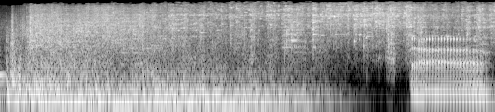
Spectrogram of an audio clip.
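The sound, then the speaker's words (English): A loud shattering explosion as the Shatter spell is cast erupts with a dense burst of crashing, breaking debris that rumbles and tapers for a few seconds before a brief ringing tail. “Celine is going to start walking to the left, and she's going to look back at everyone and say, ladies first, tip her hat, turn back into Jules, and step into the light and cast Shatter.”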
